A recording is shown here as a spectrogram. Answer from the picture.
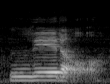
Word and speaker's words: little: one is the word little. Little. So notice in American English that those T's are going to sound like a fast D.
